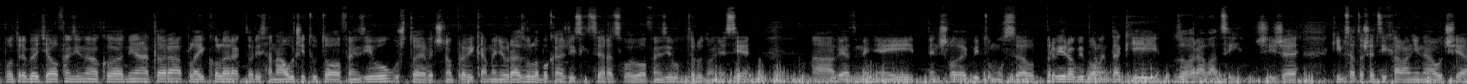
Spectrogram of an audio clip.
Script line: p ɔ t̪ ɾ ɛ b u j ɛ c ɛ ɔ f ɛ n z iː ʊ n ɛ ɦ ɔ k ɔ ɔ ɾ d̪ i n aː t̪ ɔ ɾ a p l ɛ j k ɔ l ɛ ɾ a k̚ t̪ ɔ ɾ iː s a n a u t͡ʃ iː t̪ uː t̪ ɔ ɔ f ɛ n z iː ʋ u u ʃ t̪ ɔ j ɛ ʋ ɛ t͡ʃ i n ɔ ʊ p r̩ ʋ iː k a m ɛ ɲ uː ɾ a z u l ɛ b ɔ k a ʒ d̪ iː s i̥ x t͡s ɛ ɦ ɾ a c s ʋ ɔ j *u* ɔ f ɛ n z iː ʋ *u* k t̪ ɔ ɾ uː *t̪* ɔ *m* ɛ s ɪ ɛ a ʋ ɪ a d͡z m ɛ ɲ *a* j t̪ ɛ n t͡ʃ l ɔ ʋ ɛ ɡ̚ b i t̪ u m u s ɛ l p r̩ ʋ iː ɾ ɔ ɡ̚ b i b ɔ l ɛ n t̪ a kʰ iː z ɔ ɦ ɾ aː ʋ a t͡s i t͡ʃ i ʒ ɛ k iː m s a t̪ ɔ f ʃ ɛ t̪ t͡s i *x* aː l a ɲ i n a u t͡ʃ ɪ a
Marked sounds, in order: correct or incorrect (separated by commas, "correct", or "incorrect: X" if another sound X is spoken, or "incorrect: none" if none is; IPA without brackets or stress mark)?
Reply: correct, correct, incorrect: d̪, incorrect: ɲ, incorrect: ɛ, correct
